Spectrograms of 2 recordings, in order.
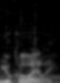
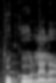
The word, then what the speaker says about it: ukulele: The name ukulele.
